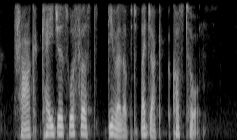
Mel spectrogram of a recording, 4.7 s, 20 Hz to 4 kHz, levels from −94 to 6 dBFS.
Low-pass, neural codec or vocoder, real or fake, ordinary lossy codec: 3.6 kHz; vocoder, 24 kHz, 100 mel bands, Vocos; fake; AAC, 32 kbps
